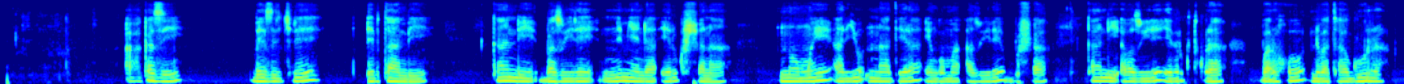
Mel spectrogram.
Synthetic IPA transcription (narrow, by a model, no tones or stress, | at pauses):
aβakazi | βe̞ːziɾiciɾe̞ | βitaːmbi | kaːndiβazwiːɾe̞ne̞mje̞ːndaʔe̞ɾiku̥ʃana | noːmwe̞aɾijo̞nate̞ːɾae̞ŋɡo̞maːzwiːɾe̞βuʃa | kaːndiʔaβazwiːɾe̞ːβiɾiku̥tu̥kuɾa | βa̰ɾiho̞niβatʰaːɡuːɾːa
